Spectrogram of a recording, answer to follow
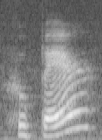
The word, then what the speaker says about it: Huppert: Isabelle Huppert. That's how I would pronounce her last name because I took French, but yeah, I'm just gonna go with that.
